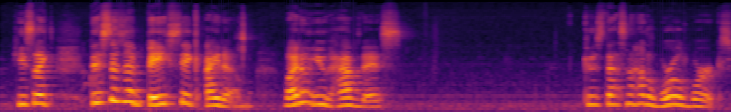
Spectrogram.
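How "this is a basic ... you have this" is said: irritated, put-out, annoyed complaining. Retelling what an annoyed customer said about a missing item: imitating an annoyed customer. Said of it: "he gets so, like, annoyed".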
